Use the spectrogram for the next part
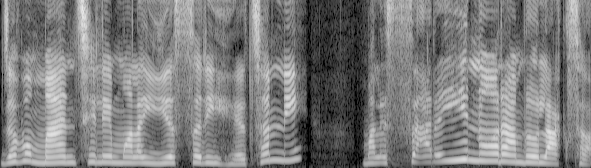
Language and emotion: Nepali, disgusted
